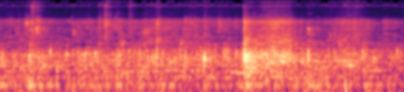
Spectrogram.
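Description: Spring onion curry gravy bubbling steadily in a pot, a soft continuous simmer of popping and hissing with a sharper clatter midway, no voices.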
